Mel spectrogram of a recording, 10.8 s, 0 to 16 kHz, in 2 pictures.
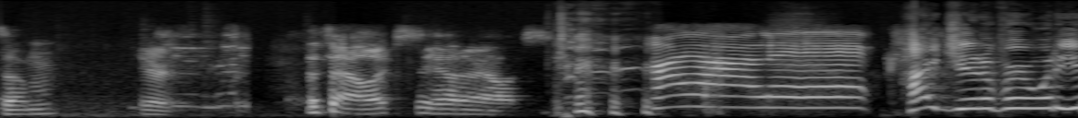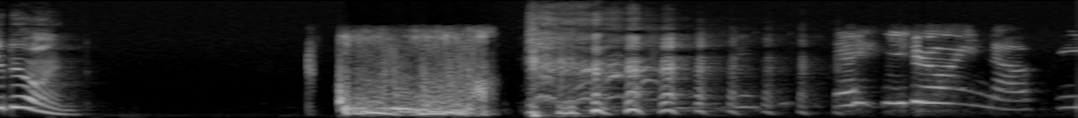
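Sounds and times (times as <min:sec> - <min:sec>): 
speech: 0:00.0 - 0:05.9, 0:07.8 - 0:09.2
child giggling and chattering: 0:02.8 - 0:04.0, 0:08.0 - 0:09.9
loud buzzy fart into a phone: 0:06.9 - 0:08.0.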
